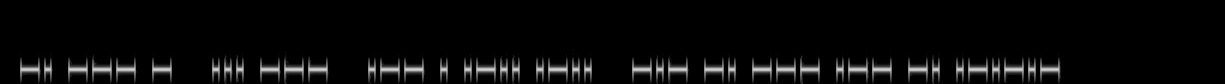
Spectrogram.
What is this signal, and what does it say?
Morse code, heard as a keyed tone, about 20 wpm, 700 Hz. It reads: NOT SO WELL KNOWN.
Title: Sentences from Top 1000 Words - Review Part 3 - 20wpm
